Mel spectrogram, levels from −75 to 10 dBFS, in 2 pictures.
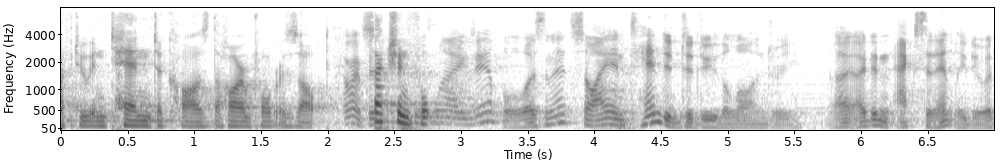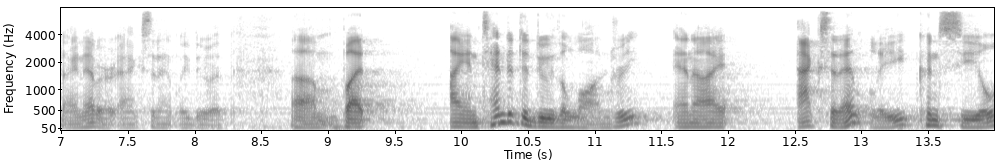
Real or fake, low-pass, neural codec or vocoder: real; 7.2 kHz; none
